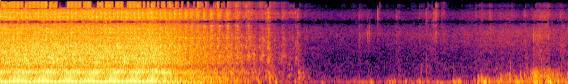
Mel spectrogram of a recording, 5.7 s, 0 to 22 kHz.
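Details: Newer Toro Recycler single-cylinder mower after fixing water in the fuel, cleaning the carb and adding 500 ml of fresh oil: it fires up and runs with an even, steady beat before shutting down, sounding healthy.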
